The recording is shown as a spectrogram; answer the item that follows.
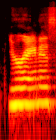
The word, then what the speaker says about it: Uranus: It's just what it Uranus is. sounds weird. Now it just sounds like the word urine.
